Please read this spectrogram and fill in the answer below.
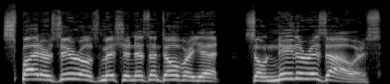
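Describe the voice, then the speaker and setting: A bold battlefield hero for a video game, in a bright, fairly high voice. He rallies soldiers with clipped, determined delivery. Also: animated, measured pace, clean tone, no room sound, clean studio sound, exaggerated voice. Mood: urgent, rallying. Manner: forceful, rallying, clipped military delivery. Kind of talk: video game character voice lines.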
